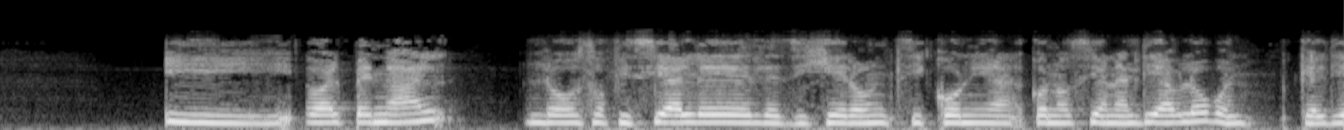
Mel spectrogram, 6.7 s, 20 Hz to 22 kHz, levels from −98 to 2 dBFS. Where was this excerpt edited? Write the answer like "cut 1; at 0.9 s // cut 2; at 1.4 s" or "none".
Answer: cut 1; at 1.5 s // cut 2; at 2.5 s // cut 3; at 4.5 s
